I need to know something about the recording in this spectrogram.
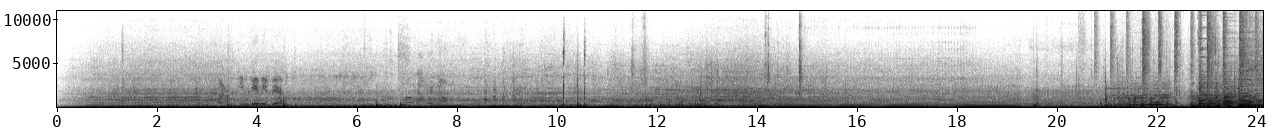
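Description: Compact farm tractor's diesel engine running steadily with a deep hum as its front loader lifts a bucket of topsoil. Near the end, soil pours from the bucket into the plastic-lined pickup bed with a rush of crackling, clattering hits.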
